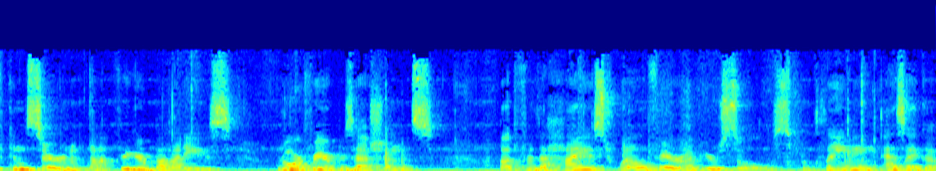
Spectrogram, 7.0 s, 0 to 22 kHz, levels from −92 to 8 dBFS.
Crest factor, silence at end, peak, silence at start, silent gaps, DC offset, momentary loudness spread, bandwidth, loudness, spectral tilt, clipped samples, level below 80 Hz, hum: 18 dB; 0 s; -12 dBFS; 0 s; none; under 0.1%; 10 LU; 15.5 kHz; -30 LUFS; -4 dB/octave; under 0.1%; -42 dBFS; none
